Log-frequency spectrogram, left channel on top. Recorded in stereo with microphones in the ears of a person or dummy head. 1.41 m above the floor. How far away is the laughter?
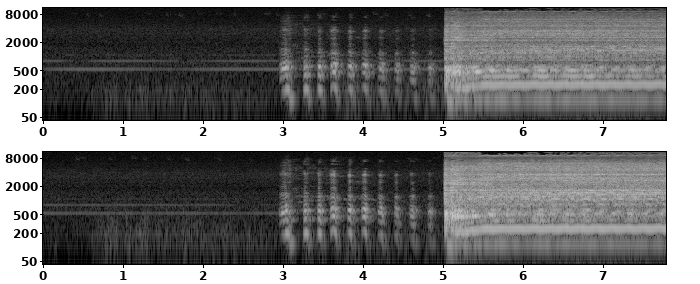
About 1.1 m.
